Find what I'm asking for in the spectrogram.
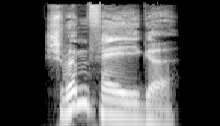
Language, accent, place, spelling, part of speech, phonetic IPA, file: German, Germany, Berlin, schwimmfähige, adjective, [ˈʃvɪmˌfɛːɪɡə], De-schwimmfähige.ogg
- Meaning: inflection of schwimmfähig: 1. strong/mixed nominative/accusative feminine singular 2. strong nominative/accusative plural 3. weak nominative all-gender singular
